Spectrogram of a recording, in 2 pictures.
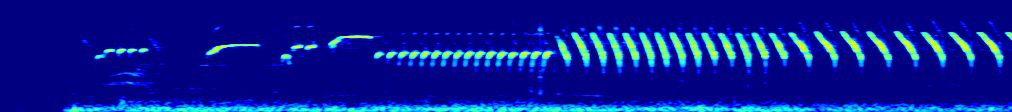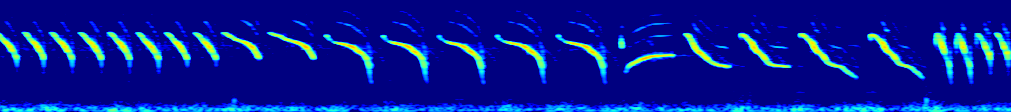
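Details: Singing canary performing a stimulating song to set other canaries singing: a few rising whistled notes open into a long, very rapid high trill that gradually slows into deep, steep falling sweeps.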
